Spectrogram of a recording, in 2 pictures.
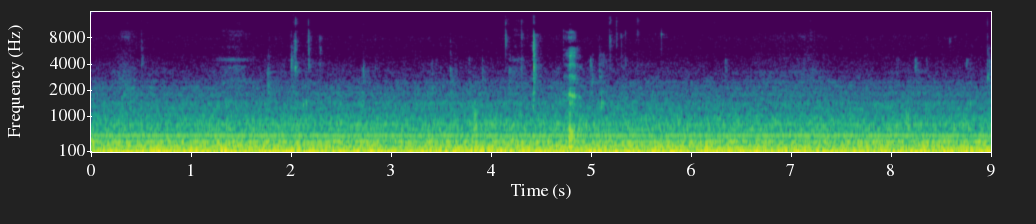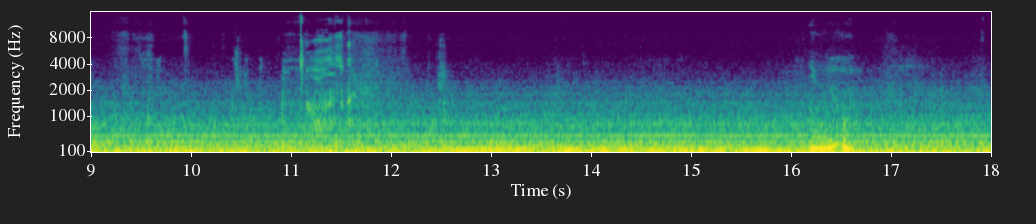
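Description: Someone eating soft frozen custard with a plastic spoon: small scattered clicks of the spoon and mouth, chewing, and a low closed-mouth hum about two-thirds through. Under it runs a steady low rumble inside a car.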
